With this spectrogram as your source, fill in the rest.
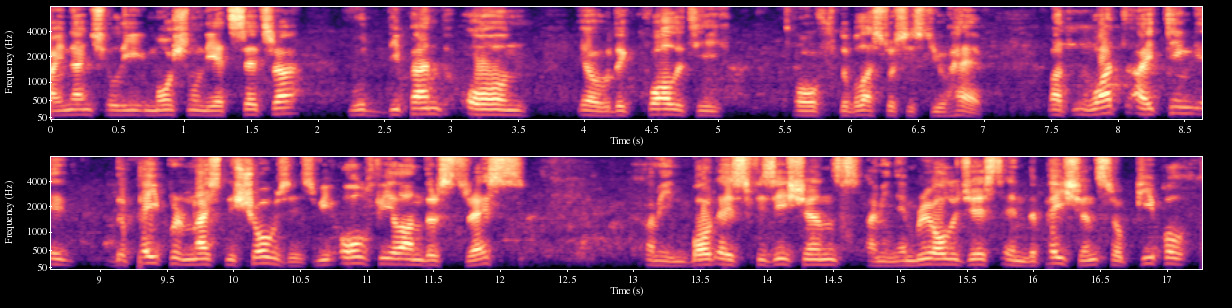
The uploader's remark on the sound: This Journal Club Global, recorded on June 27, 2023 at the ESHRE conference.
